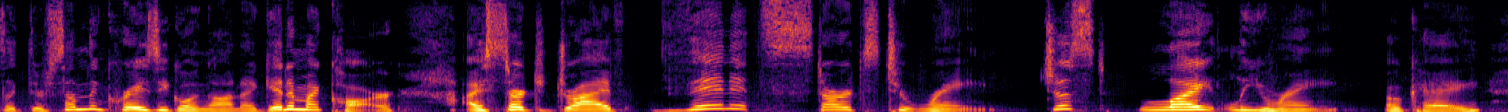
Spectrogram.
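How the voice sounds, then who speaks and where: A woman with a somewhat high voice tells a long personal story as a guest, rambling and animated and leaning on "like" again and again. The sound is close and dry. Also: no echo. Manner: animated, rambling, heavy use of "like". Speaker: interview guest. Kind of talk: casual storytelling.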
